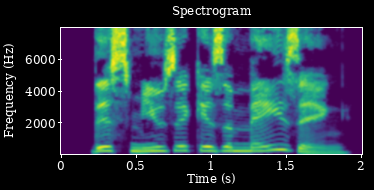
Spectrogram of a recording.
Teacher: Stress amazing to show enthusiasm.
